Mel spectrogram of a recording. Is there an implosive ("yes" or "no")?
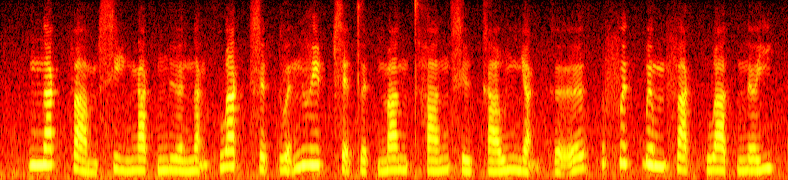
yes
